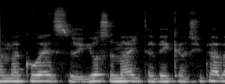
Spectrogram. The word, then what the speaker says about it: Yosemite: Je vous épargne la prononciation anglaise, puisque vous savez que j'ai un très bon accent. On va le dire à la française, Yosemite, et puis c'est tout.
